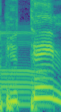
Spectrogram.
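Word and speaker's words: butane: 이제 뷰테인, 메테인, 이게 사실 그게 맞는 발음이거든요.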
